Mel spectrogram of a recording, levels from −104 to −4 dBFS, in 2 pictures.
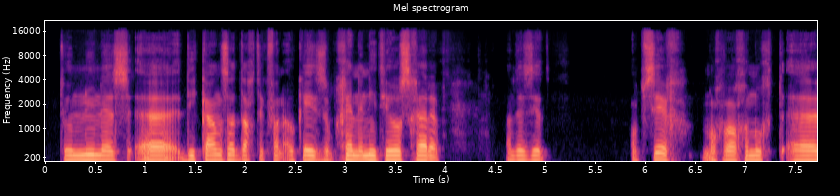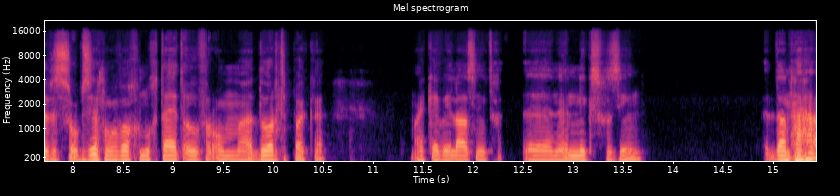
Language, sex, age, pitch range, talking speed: Dutch, male, 20-39, 125-135 Hz, 180 wpm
